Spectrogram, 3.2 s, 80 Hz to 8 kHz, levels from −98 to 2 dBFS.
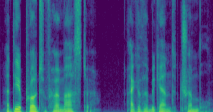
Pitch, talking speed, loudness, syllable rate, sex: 90 Hz, 190 wpm, -21 LUFS, 6.2 syllables/s, male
